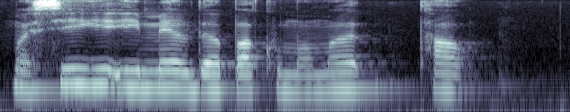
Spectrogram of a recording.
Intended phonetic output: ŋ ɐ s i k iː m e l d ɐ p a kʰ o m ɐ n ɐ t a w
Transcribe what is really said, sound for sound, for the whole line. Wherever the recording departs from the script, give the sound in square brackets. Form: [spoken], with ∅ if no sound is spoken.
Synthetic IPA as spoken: [m] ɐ s i [ɡ] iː m e l d ɐ p a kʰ [u] m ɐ [m] ɐ [tʰ] a w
